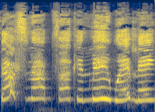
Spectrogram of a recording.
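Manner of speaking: put-on shrill, very high screaming outburst. Retelling an argument where Lisa screamed: imitating someone screaming. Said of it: "she was screaming".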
